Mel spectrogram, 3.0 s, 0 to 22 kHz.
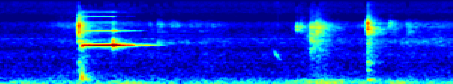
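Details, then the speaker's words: Single sharp electronic beep in a quiet hospital room, then faint rustling; IV infusion pump alarming beside a patient less than 24 hours after large bowel removal for bowel cancer. "I'm not sure why that's beeping."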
